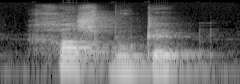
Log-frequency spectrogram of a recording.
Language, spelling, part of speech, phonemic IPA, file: Dutch, GAS-boete, noun, /ˈɣɑzbutə/, Nl-GAS-boete.ogg
- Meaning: an administrative sanction for minor offences in Belgium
